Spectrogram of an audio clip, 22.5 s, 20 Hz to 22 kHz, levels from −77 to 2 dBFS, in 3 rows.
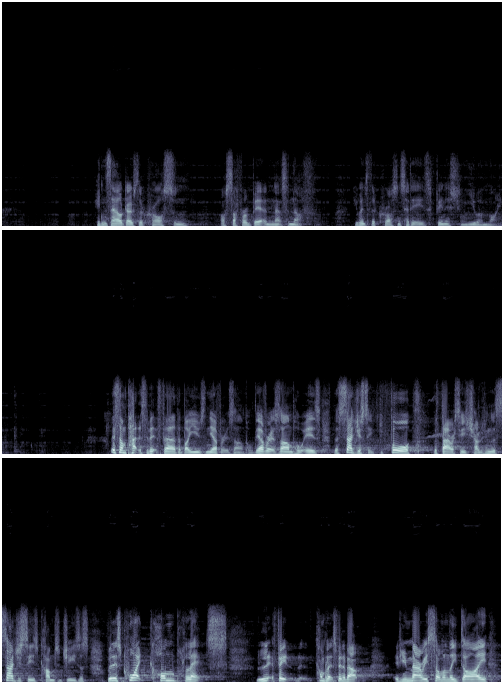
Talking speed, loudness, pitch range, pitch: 185 wpm, -18 LUFS, 125-165 Hz, 135 Hz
